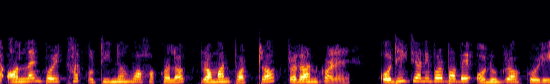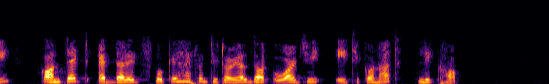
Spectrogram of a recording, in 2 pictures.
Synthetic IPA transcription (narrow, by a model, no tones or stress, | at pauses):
aʔɔnlajnpoɹikʰːatutinːɔɦʊwaxɔkɔlɔk̚pɹɔmanpɔtɹɔpɹɔdankɔɹɛ | odʱik̚zanibɔɹbabɛʔonuɡɹɔɦkoɹi | kɔntɛk̚tɛddːaɹetspokeŋɦajpʰɔntitoɹialdɔtoaɹziejtʰikɔnatlikʰɔk̚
